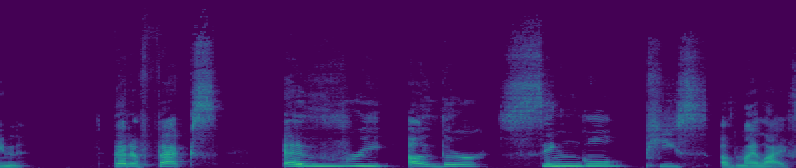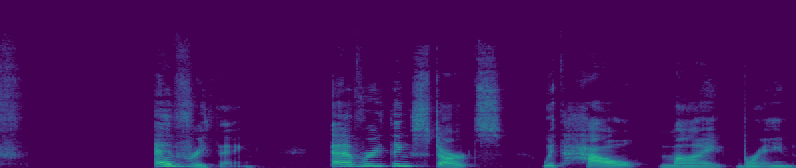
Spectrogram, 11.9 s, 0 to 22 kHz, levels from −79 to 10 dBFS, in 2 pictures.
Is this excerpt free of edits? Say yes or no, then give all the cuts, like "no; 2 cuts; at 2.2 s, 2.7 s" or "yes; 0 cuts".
yes; 0 cuts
